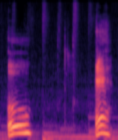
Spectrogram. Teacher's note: você tem uma vogal, que é o O, e uma semivogal, ou, que é pronunciada distintamente. É como se fossem duas vogais, é separado. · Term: ditongo decrescente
